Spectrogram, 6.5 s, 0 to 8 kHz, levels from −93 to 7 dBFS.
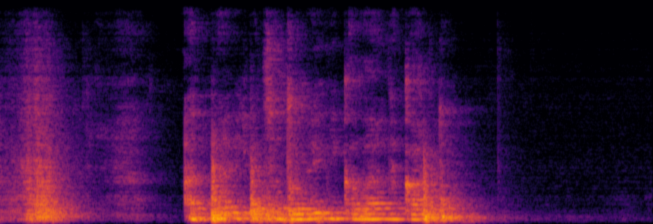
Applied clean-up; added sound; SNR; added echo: none; none; none; reverberation time 0.8 s.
